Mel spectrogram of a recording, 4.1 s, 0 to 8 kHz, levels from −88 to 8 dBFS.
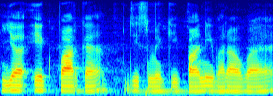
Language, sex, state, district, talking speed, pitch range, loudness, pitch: Hindi, male, Bihar, Saharsa, 145 wpm, 105-115 Hz, -23 LUFS, 110 Hz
